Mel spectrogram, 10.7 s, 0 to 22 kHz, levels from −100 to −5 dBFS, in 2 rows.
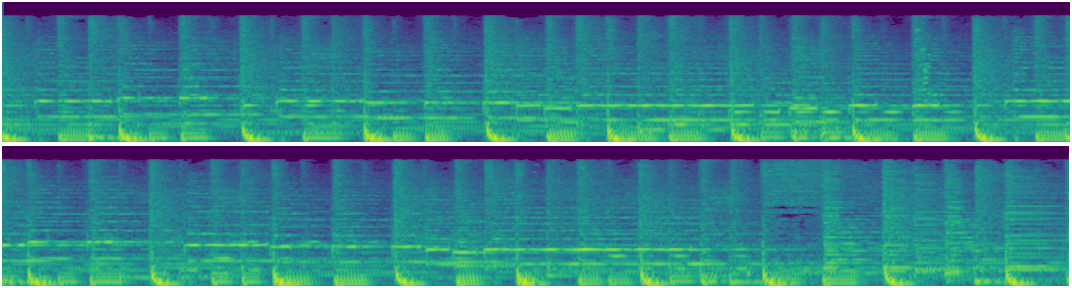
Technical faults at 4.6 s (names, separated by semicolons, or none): corrupt frame decoded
